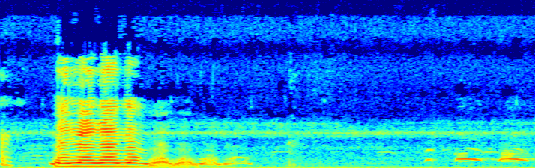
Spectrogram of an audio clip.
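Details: A wandering red fox gives a single loud, nasal, honking call, flat then dropping, that sounds oddly like a bird.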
